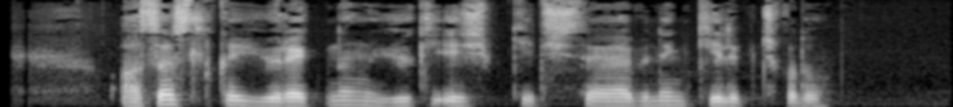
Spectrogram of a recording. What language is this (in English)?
Uyghur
